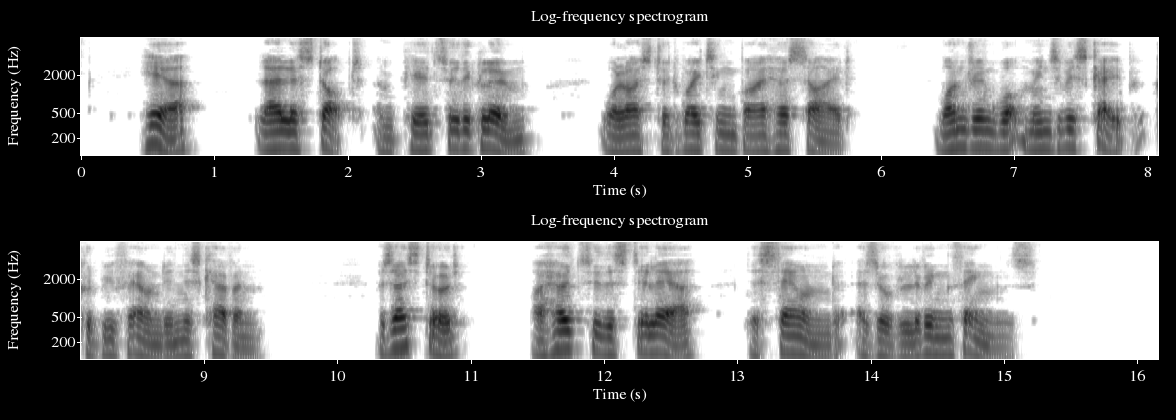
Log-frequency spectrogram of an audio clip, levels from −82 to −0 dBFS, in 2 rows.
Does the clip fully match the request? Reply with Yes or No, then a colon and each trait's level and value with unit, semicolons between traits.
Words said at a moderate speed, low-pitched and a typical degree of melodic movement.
Yes: average, 150 wpm; low, 120 Hz; average, 4.5 semitones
